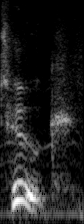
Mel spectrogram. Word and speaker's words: toque: about this because the it's pronounced took in canada okay and so when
